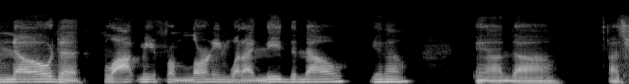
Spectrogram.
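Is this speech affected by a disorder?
Yes: cleft palate; congenital cleft palate.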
